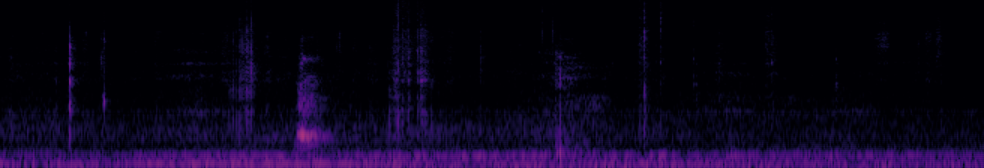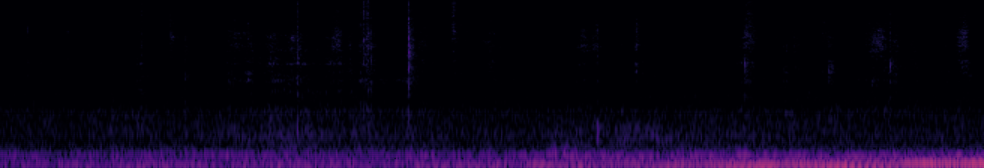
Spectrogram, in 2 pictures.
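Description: Faint handling noise of hands working yarn with a metal crochet hook and plastic stitch marker: scattered small clicks and rustles. A low hum grows louder near the end.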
